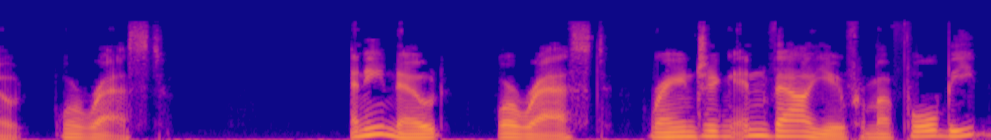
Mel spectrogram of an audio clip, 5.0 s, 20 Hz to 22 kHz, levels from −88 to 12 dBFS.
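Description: Nothing is technically wrong with this speech recording.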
